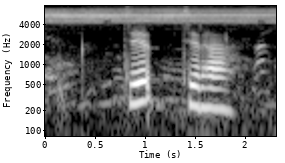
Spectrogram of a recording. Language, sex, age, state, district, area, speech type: Santali, female, 18-30, Jharkhand, Seraikela Kharsawan, rural, read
